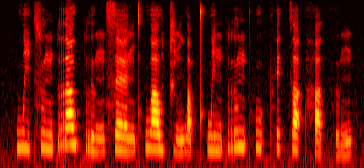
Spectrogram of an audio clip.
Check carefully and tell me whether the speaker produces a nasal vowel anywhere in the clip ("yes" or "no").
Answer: no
